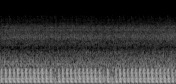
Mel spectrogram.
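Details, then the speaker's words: Carbureted motorcycle just started on full choke, cold and warming up: fast, even firing pulses that stumble and drop a beat now and then, almost sounding like misfires; mixture way too rich on choke. "you can hear it almost sounds like it's missing occasionally right now that's too rich that's way too rich"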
